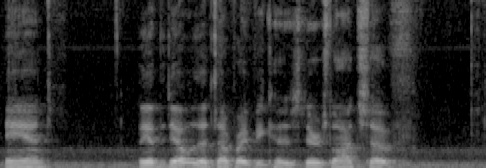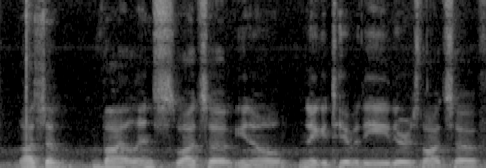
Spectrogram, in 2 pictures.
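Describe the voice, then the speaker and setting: A man giving a casual tarot reading to the viewer in a halting, repetitive, rambling way. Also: fairly even intonation, a little mellow. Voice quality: low-volume voice. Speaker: tarot card reader. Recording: noisy homemade recording with room ambience.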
